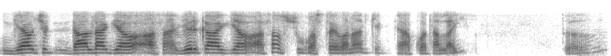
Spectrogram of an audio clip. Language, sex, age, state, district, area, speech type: Kashmiri, male, 60+, Jammu and Kashmir, Srinagar, rural, conversation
